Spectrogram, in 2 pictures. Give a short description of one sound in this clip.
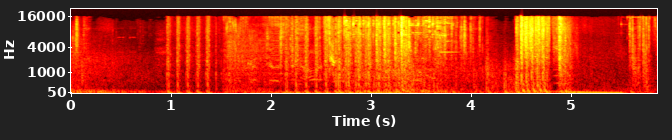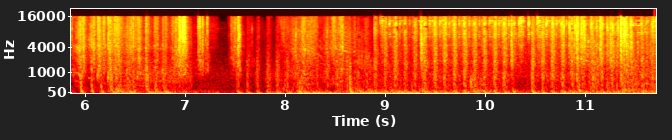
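Rapid bursts of gunfire crack loudly.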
